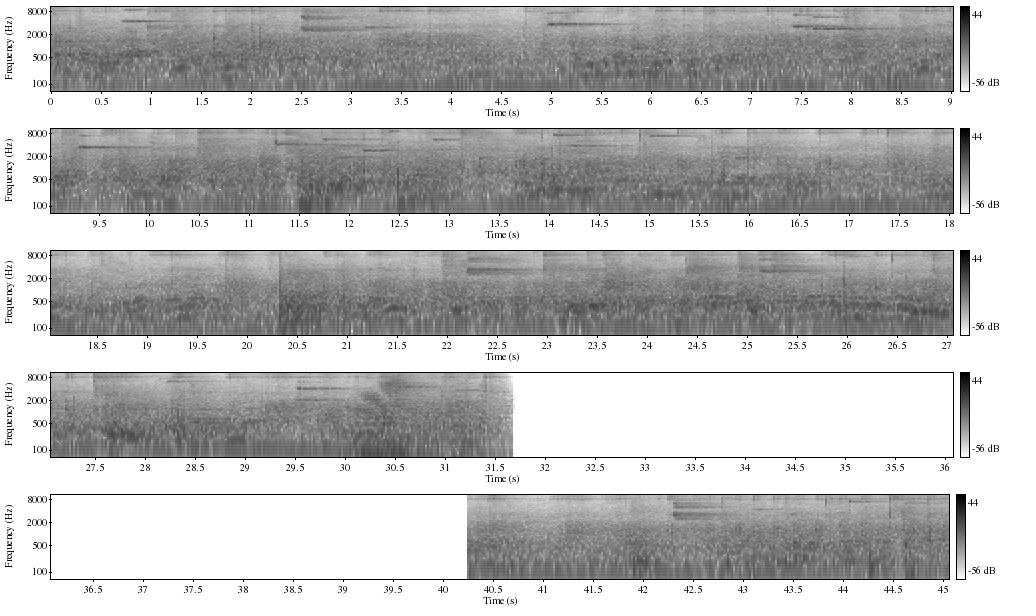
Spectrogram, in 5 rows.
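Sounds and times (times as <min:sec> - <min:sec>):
loud swish: 0:29.7 - 0:31.7
low hum: 0:29.7 - 0:31.7.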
